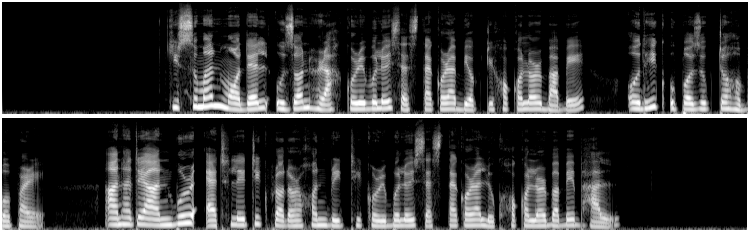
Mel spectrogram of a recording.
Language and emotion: Assamese, neutral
